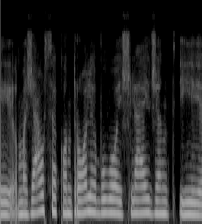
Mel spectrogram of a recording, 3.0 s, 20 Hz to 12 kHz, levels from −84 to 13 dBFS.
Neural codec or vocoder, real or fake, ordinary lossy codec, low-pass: codec, 16 kHz, 16 kbps, FreqCodec, smaller model; fake; Opus, 24 kbps; 7.2 kHz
